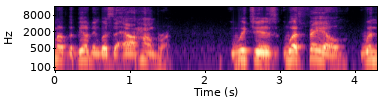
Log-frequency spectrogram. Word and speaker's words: Alhambra: We called it the L, but it's really the Alhambra. That's how it's Mm-hmm. pronounced. But we call it the Alhammer. That's how we say it, and we Mm-hmm. call it the L.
